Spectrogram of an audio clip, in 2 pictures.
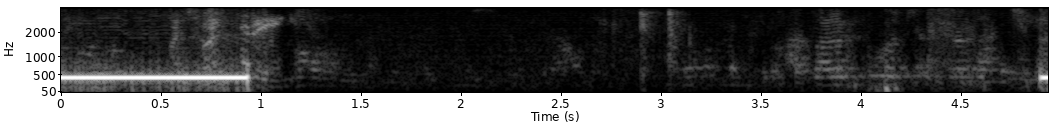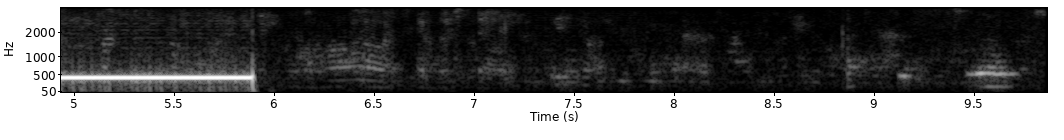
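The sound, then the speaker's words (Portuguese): Telephone tone heard after a dropped call: two long, steady mid-pitched beeps about four seconds apart, with faint scattered sounds in the quiet gap between them. “É o Marcos, a ligação do senhor caiu, ficou muda”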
